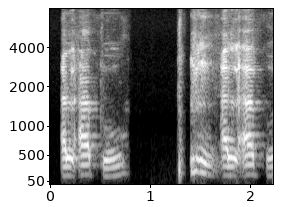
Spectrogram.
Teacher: hamzah itu masuk ke dalam alif lam qamariyah karena dibaca jelas lamnya, tidak dileburkan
